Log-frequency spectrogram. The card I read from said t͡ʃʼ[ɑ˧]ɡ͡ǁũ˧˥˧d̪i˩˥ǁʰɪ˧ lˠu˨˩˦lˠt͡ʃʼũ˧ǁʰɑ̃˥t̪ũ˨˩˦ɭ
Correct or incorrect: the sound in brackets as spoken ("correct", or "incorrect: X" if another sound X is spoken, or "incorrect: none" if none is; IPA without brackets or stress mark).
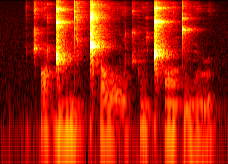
correct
